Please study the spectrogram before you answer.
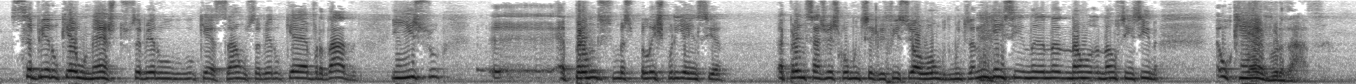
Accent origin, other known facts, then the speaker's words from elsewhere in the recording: Vila Chá do Marão, Porto, Portugal; Nós devíamos muito aprender na minha terra, que é aqui uma freguesia de Amarante, Vila Chá do Marão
